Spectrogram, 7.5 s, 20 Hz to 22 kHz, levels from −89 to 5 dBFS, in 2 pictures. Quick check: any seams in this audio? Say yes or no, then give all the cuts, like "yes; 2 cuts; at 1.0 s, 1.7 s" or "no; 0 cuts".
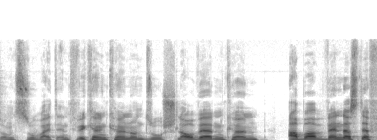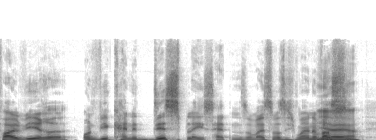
yes; 1 cut; at 4.5 s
